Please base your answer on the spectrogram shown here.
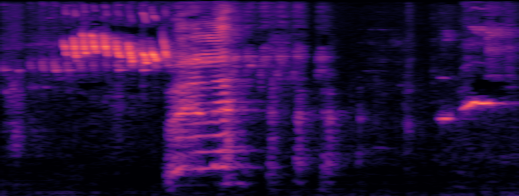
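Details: Magpie-robin lure recording meant to make quiet birds sing: a high rapid chattering run followed by a loud harsh buzzy burst, then a short clear whistle.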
